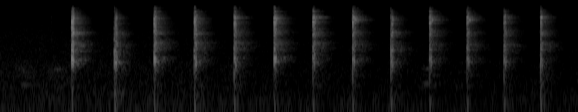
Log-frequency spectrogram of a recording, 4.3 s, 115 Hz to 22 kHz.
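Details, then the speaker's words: Toyota engine, piston rocked by hand: about a dozen sharp metallic clinks, roughly three a second, from a worn non-floating piston pin without circlip, typical on Toyotas over 300,000 km; piston pin wear. "я заметил эту беду сопряжение поршень с пальцем но опять же это происходит и пробегах свыше 300 плюс"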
